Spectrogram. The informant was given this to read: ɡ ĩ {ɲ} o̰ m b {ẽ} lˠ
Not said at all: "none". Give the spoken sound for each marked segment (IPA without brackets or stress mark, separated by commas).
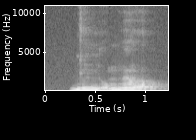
ɲ, ẽ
